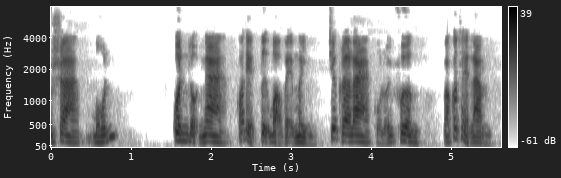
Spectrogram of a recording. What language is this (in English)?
Vietnamese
